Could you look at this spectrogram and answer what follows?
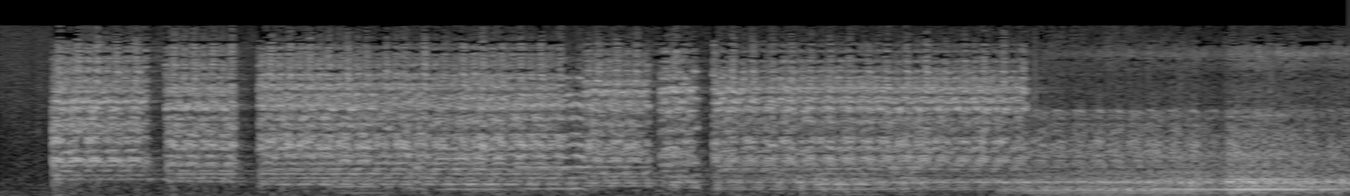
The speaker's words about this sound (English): Sorry, buddy, but my car's stalling. I can't. The battery's gone.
